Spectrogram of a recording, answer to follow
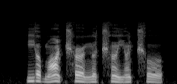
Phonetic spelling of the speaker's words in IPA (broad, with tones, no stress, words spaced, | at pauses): jə˥˧bɑ̃˧˥˧ t͡ʃʰə˞˥˧nʊ˥˧t͡ʃʰə̃˥˧jə̃˧˥˧ t͡ʃʰʊ˥˧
